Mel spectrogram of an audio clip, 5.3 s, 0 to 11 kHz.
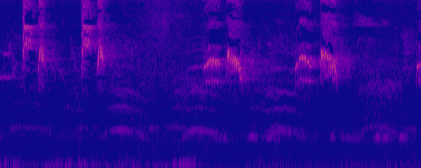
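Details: Song thrush in spring, recorded on a Huawei P30 Pro phone, repeating short sharp whistled phrases in pairs with brief gaps, while soft low cooing carries on underneath.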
